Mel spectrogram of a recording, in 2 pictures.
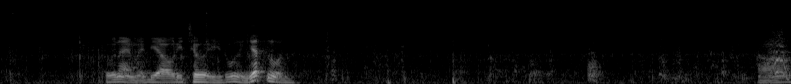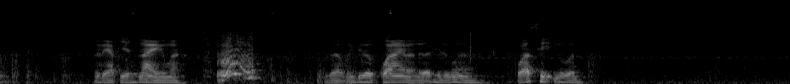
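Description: Fabric rustles softly as a cloth bag is handled.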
